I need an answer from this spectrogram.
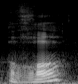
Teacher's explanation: un peu proche du R français, mais un peu plus loin dans la gorge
